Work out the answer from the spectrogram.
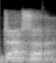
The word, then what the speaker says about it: desert: following stress pattern sorry what is the difference between dessert and desert here the stressing is some and the different syllable the stress is on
